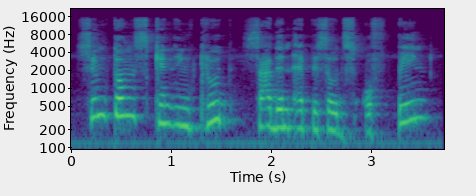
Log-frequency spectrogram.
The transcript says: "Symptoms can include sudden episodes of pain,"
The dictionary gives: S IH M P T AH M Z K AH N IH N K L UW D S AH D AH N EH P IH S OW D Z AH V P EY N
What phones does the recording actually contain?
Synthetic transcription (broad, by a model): S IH M P T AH M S K AH N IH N K L UW D S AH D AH N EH P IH S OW D S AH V P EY N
